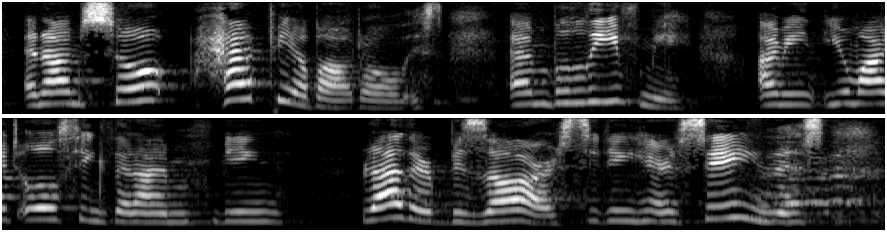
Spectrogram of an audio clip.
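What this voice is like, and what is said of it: Non-American foreign accent. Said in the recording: “a person with my accent and the fact that I'm not even an American”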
